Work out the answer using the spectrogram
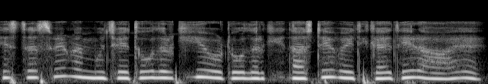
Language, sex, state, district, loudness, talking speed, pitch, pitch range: Hindi, female, Arunachal Pradesh, Papum Pare, -14 LUFS, 185 wpm, 295 Hz, 275-315 Hz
